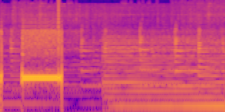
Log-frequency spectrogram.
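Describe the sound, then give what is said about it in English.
A short, loud electronic phone beep, then a steady, quieter line tone that hums on, like a number being dialed and the call connecting. No one speaks. “Phone number's dialing, ready to go.”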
